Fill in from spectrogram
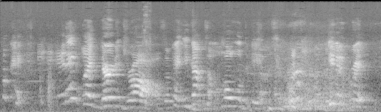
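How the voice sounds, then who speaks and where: Actress doing tough cocky lady w a gun, high n really animated, teasing, stage play, roomy far mic. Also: moderate pace, some chatter behind. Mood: coaxing, commanding. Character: bold, swaggering gun-toting Southern woman, teasing and tough. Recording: roomy, distant stage recording with faint noise.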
